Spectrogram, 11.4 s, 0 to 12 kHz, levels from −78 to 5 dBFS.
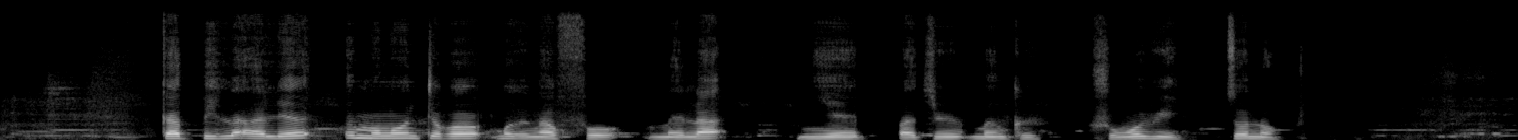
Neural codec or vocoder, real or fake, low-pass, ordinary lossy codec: autoencoder, 48 kHz, 32 numbers a frame, DAC-VAE, trained on Japanese speech; fake; 10.8 kHz; MP3, 96 kbps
